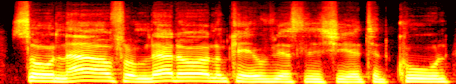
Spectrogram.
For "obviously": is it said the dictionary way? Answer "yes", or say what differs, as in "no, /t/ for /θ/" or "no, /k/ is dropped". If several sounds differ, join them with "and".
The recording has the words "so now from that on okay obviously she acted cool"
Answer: yes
